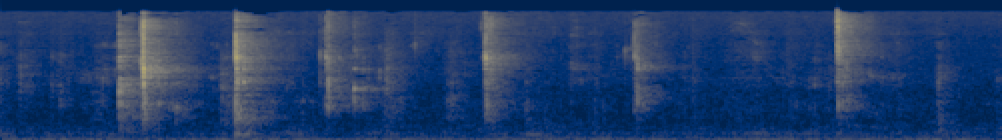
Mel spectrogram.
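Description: A person chewing fishballs with audible mouth clicks and lip smacks: about six sharp clicks at irregular intervals, the loudest in the first second or so.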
